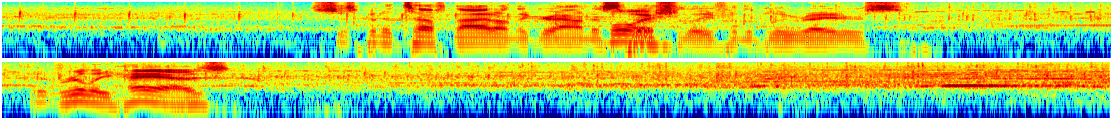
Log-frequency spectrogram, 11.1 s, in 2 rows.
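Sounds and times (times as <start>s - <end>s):
stadium crowd cheering and applauding: 0.0s - 11.0s
speech: 1.6s - 4.8s, 5.7s - 6.8s.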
